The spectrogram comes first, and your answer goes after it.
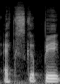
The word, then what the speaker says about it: Xscap8: Clever, because it's spelled X-SCAP8. Correct. Escapade.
